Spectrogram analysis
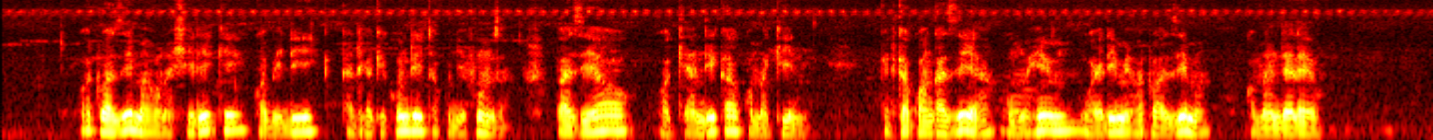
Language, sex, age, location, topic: Swahili, male, 25-35, Dar es Salaam, education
